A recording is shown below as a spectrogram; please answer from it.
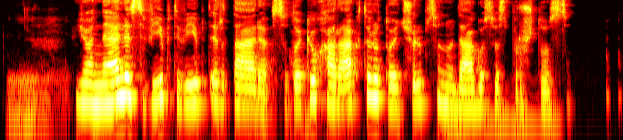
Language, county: Lithuanian, Panevėžys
